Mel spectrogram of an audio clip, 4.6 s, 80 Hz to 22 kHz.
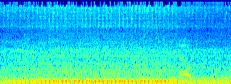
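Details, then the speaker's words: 1994 Dodge Ram 3500 dually, 8.0 L 488 V10, at idle: steady idle with fast, fairly even puffing tick on the exhaust note from one side; exhaust leak, cause not yet known. "there's an exhaust leak over here I'm not sure what's causing it yet"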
